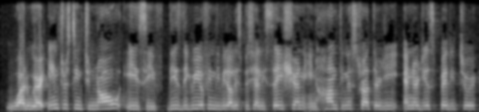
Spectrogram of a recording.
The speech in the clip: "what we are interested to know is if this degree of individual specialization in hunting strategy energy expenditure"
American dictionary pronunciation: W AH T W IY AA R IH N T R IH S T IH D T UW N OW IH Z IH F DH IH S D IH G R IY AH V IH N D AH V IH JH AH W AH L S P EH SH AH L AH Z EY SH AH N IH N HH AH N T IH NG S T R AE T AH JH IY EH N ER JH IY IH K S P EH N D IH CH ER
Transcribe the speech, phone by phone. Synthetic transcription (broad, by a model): W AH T W IY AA R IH N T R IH S T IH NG T UW N OW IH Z IH F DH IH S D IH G R IY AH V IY N D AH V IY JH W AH L S P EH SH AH L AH S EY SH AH N IH N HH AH N T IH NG S T R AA T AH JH IY EH N ER JH IY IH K S P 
